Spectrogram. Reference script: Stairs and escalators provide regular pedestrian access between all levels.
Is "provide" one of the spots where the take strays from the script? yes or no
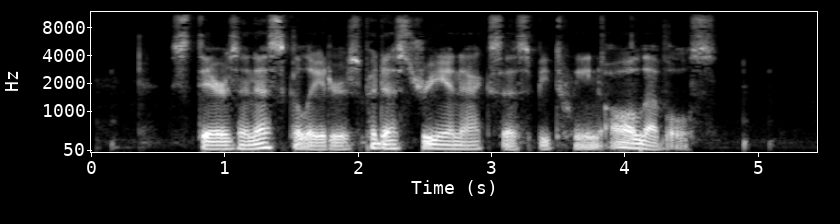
yes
